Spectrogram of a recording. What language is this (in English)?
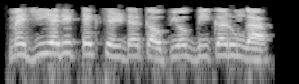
Hindi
